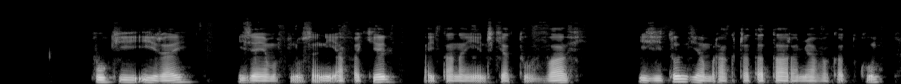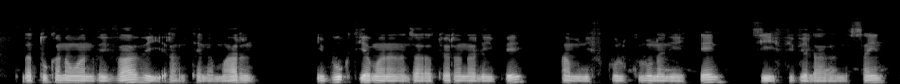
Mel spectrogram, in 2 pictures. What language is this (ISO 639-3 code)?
mlg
